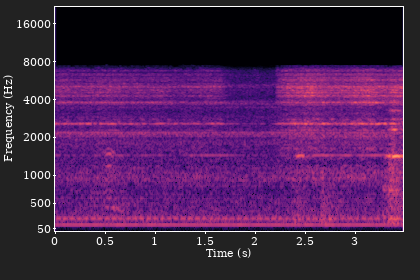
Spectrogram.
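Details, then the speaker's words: Brake rotor on a brake lathe during the cut, before a silencing band is fitted: clear, high, wine-glass-like metallic ring over the lathe hum; rotor resonating, which will cause chatter marks. "you guys hear it ringing hear that ringing that ringing is what's going to cause those chatter marks I don't want that to occur"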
